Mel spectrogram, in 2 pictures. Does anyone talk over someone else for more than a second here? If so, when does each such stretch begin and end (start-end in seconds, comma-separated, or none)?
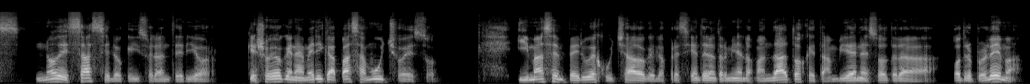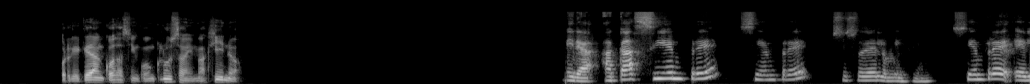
none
